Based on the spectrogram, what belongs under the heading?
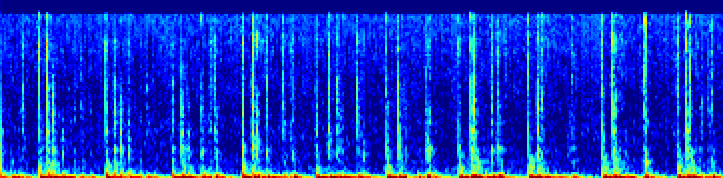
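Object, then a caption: Closed wooden folding chess board. Fingertips and nails of both hands tap quickly on a large, closed, hollow wooden folding chess board. The result is an uneven stream of deep, hollow, low thuds that stop almost at once, with faint bright clicks from the nails.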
